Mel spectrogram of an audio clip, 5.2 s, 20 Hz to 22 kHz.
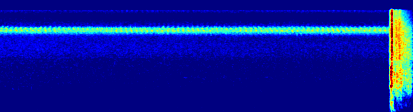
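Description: Steady high-pitched insect drone, then near the end a single sharp shot from a Ruger LCP II .22 LR pistol firing a 40-grain Aguila Interceptor round, with a short echoing tail.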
